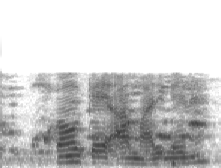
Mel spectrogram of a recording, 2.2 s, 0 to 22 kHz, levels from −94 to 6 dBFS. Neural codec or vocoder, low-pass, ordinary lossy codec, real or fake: vocoder, 24 kHz, 100 mel bands, Vocos; 3.6 kHz; AAC, 32 kbps; fake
